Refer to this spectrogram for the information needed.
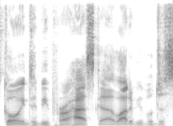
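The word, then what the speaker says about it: Procházka: It's Prochaska. – Prochaska. – If he's going to be the champ, you got to get the name right, sir.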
